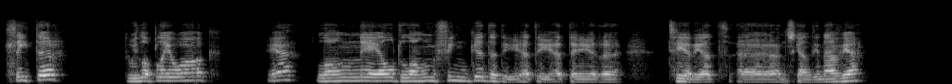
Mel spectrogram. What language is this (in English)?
Welsh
